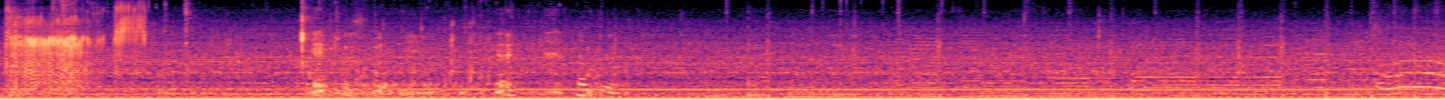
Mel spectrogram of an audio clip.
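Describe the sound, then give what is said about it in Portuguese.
A pet cat named Faísca meows a few times, with short rising and falling calls, fairly quiet against a steady low hum and faint background noise. “Ah, o, o, o meu gato Faísca, sabem que ele também fala, pensam que isto aqui é, é um gato burro, não é?”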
